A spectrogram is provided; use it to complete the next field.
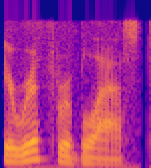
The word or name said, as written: erythroblast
